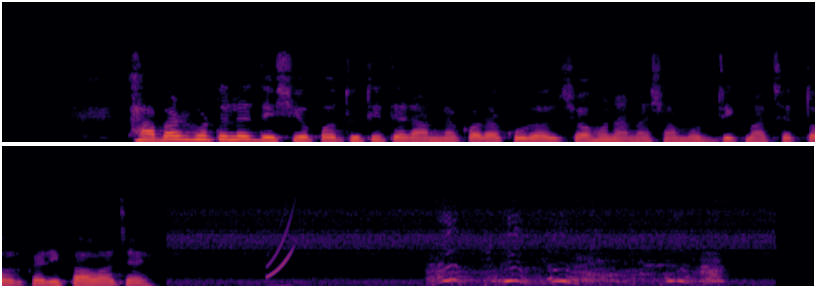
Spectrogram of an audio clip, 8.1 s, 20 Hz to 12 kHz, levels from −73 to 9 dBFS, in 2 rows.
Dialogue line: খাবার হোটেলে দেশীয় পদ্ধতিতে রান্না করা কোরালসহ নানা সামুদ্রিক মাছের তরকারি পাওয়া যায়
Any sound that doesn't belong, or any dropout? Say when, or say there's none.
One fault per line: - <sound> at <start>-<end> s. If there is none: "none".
- chirp at 5.4-5.6 s
- bark at 6.2-7.7 s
